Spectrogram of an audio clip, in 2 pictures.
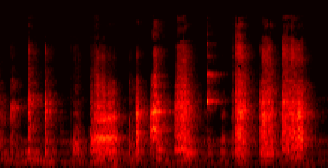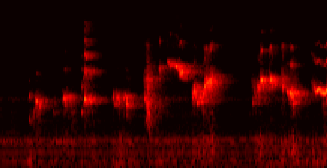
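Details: Young captive Javan myna, six months old and said to talk, giving harsh rasping bursts about twice a second for four seconds. These are followed by short whistled chirps and squeaky notes in a small indoor room.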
